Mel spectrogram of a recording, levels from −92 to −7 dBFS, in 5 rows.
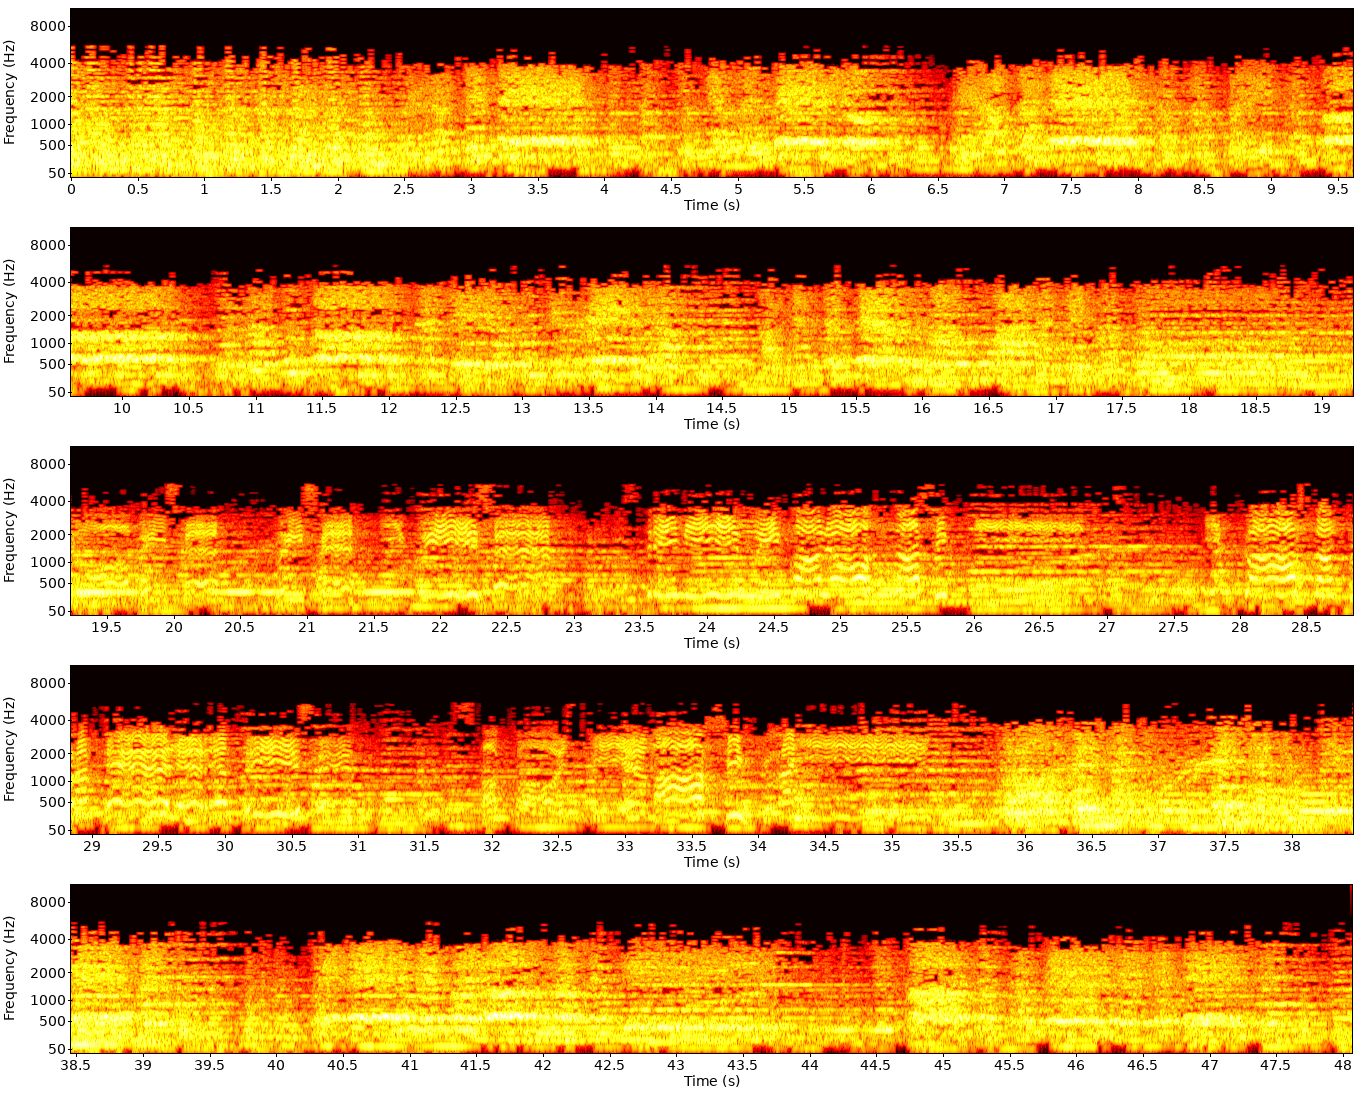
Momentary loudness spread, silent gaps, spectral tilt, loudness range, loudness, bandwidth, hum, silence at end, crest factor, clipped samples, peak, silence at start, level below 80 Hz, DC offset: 9 LU; none; -10.5 dB/octave; 4 LU; -17 LUFS; 5.8 kHz; none; 0 s; 16 dB; under 0.1%; 0 dBFS; 0 s; -40 dBFS; under 0.1%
